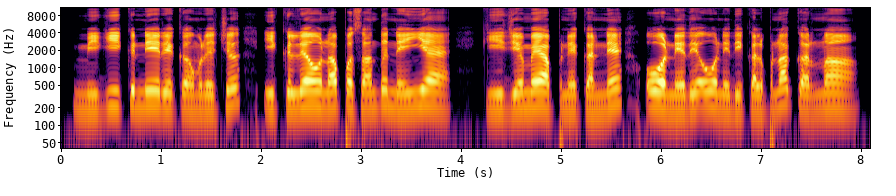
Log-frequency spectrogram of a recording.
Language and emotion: Dogri, fearful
